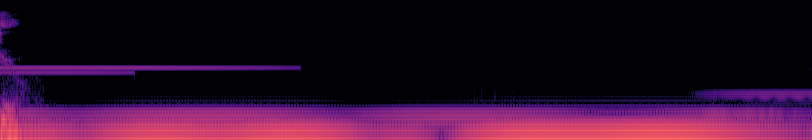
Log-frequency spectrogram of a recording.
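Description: Synthesized meditation tones: a low steady sine tone with a weaker tone above it, swelling and fading slowly about every three and a half seconds. Two high pure tones cut off in the first few seconds, and a higher bell-like tone with faint overtones comes in near the end.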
